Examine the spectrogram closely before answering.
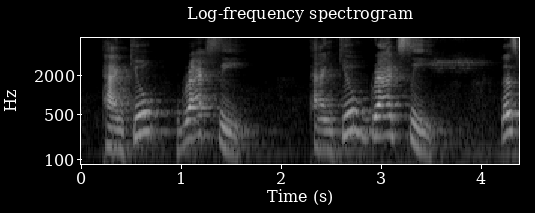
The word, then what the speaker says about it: grazie: meet you piacety thank you gracie thank you grazie let's pronounce it with me thank you grazie how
